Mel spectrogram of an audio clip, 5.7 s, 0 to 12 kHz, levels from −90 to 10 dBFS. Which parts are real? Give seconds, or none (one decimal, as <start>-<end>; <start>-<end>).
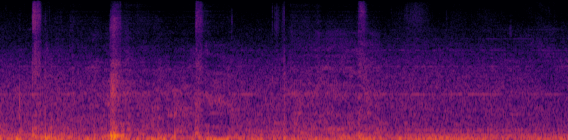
0.0-0.7; 2.3-2.9; 3.8-5.7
